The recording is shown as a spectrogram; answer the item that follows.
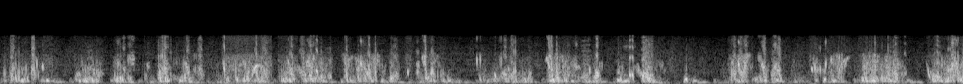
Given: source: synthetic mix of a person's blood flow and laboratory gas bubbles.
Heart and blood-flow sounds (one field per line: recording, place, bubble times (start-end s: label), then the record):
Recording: Doppler ultrasound of blood flow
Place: precordium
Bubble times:
0.02-0.53 s: bubbles
0.74-1.05 s: bubbles
1.10-1.36 s: bubbles
1.45-1.52 s: bubbles
1.56-2.05 s: bubbles
2.21-2.72 s: bubbles
2.77-3.34 s: bubbles
3.40-4.00 s: bubbles
4.04-4.12 s: bubbles
4.15-4.54 s: bubbles
4.75-5.34 s: bubbles
5.43-6.04 s: bubbles
6.15-6.68 s: bubbles
7.28-7.53 s: bubbles
7.57-7.88 s: bubbles
8.09-8.52 s: bubbles
8.58-9.09 s: bubbles
9.25-9.64 s: bubbles
From the record:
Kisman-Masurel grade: 343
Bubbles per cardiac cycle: rolling drumbeat, 9 or more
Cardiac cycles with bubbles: 100%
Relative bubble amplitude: loud (0.450 to 0.775)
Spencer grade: 3 (all of the cardiac periods contain showers or single bubble signals, but not dominating or overriding the cardiac motion signals)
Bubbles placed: anywhere in the cardiac cycle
